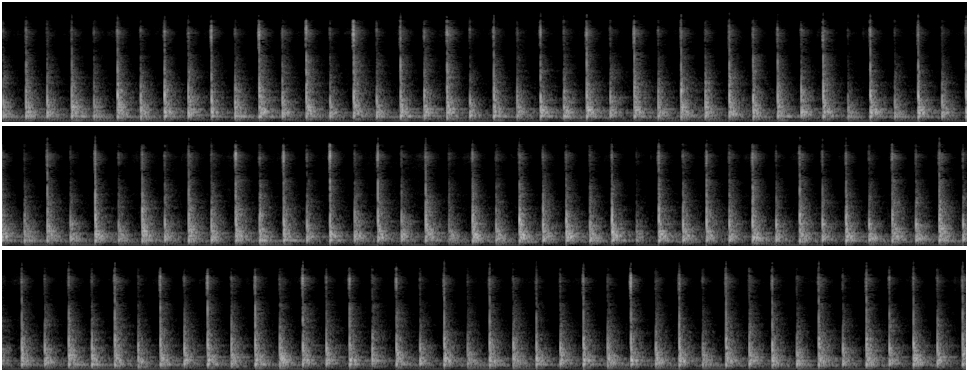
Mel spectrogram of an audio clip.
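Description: Large frame drum struck with a beater in a steady, even beat of about four strokes a second, each stroke ringing low: the monotonous drumming of a shamanic journey.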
